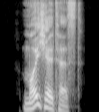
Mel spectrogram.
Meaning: inflection of meucheln: 1. second-person singular preterite 2. second-person singular subjunctive II
- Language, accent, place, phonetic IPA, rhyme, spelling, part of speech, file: German, Germany, Berlin, [ˈmɔɪ̯çl̩təst], -ɔɪ̯çl̩təst, meucheltest, verb, De-meucheltest.ogg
